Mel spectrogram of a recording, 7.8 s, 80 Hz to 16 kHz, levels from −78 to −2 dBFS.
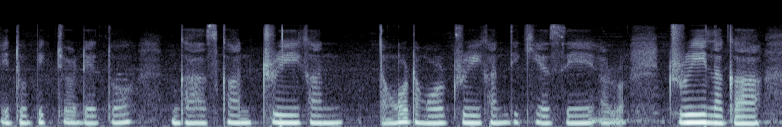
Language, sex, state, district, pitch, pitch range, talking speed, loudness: Nagamese, female, Nagaland, Dimapur, 210 Hz, 205-220 Hz, 140 wpm, -16 LUFS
